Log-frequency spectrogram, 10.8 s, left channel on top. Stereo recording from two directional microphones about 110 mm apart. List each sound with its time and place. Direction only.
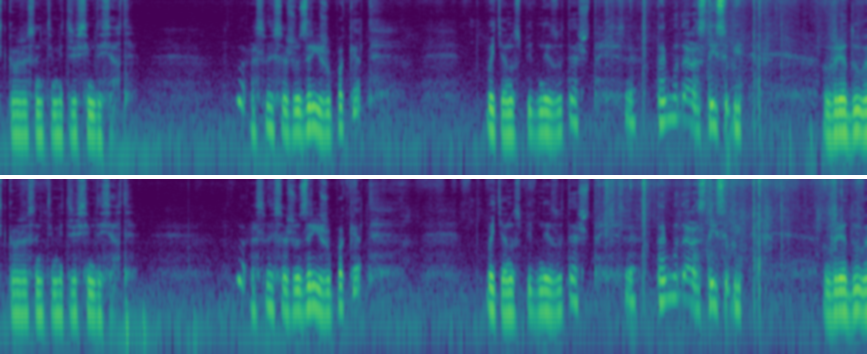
0.0 s speech: 15° left (ahead or behind)
3.0 s speech: 20° left (ahead or behind)
6.1 s speech: 5° left (ahead or behind)
8.7 s speech: 20° left (ahead or behind)
10.3 s speech: 45° left (ahead or behind)
10.6 s speech: 30° left (ahead or behind)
